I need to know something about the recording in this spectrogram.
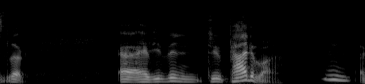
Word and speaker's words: Padova: Padova.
